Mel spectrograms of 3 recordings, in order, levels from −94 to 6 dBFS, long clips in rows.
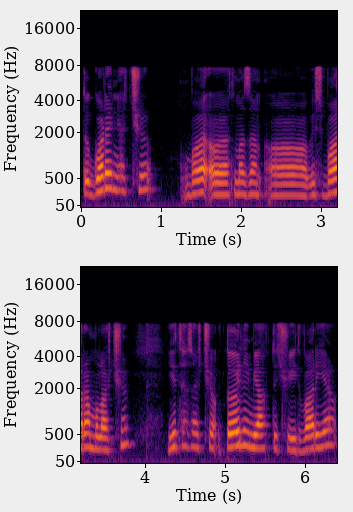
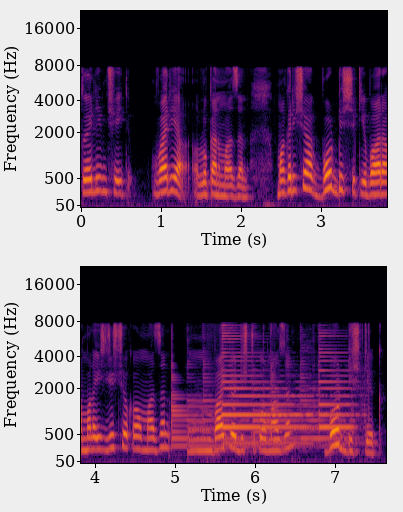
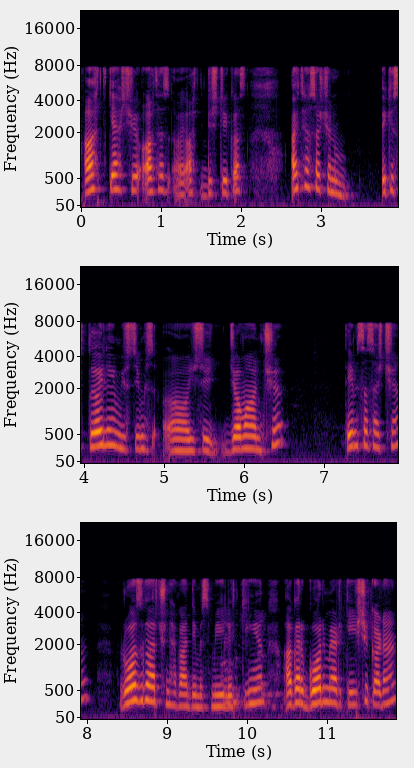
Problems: background sounds at intervals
